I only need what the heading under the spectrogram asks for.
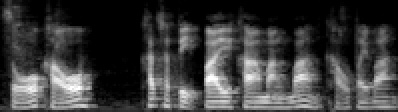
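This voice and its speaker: A man teaching a Pali grammar lesson, explaining slowly and repeating terms to drill pronunciation. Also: fairly low pitch, fairly bright tone. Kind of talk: classroom lecture. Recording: echoey room.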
